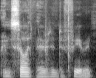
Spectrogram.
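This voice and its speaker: A man narrates his model build in a casual, muttering way, half talking to himself as he works. His voice sits a little low and sounds warm and mellow rather than bright. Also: fairly even intonation, normal speed, vocal fry, breathy edge. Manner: mumbling, thinking aloud to himself. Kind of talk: casual workbench commentary.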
